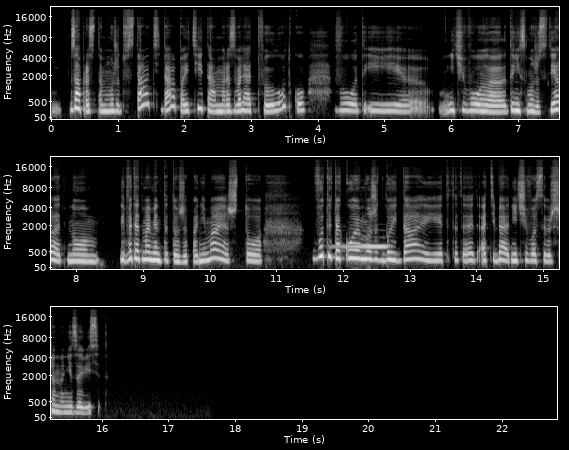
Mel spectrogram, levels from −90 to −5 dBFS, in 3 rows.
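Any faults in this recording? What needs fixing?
There's a loudspeaker feedback squeal from 11.79 to 12.79 s: a single 709 Hz tone swells over a bit under a second until it's roughly as loud as the speech, then cuts off. That's the mic hearing the PA it feeds, with the loop gain at 709 Hz going over one so the tone keeps building on itself. Next time, pull back the gain or notch 709 Hz, and keep the mic out of the speaker's throw.

From 17.67 s to the end, the speech turns grainy, with a rough, signal-following grit around 50 dB down that's most obvious on the quieter bits and tails. That's likely low bit depth without dither: the audio was rounded to something like 9 bits, so the rounding error tracks the waveform instead of sitting as a smooth hiss. To avoid it, keep the full bit depth through the chain and add dither whenever you do have to reduce it.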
